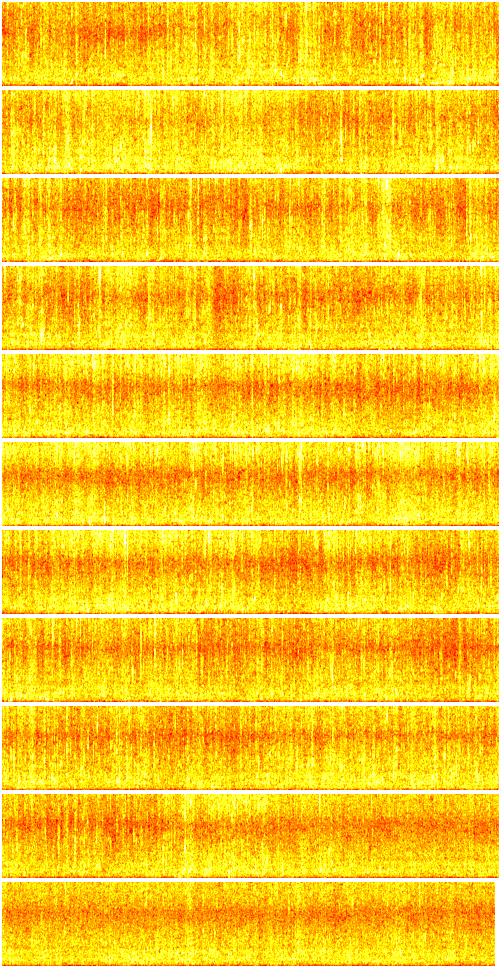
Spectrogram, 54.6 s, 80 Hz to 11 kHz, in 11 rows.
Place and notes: Brook, In the river, stream
Zoom H2n MS+XY
Nantou County, Taiwan, 19 April 2016, 15:33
